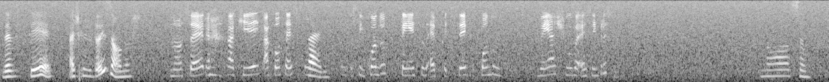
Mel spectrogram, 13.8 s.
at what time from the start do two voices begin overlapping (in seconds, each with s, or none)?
none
